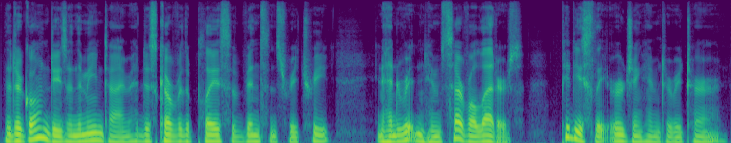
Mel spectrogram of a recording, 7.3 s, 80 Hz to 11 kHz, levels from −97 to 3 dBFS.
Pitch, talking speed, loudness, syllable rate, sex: 105 Hz, 195 wpm, -18 LUFS, 6.4 syllables/s, male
